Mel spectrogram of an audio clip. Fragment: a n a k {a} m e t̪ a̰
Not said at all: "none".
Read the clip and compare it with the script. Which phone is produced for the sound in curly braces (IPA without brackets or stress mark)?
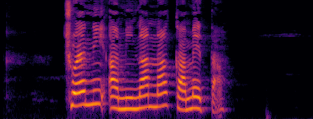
a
